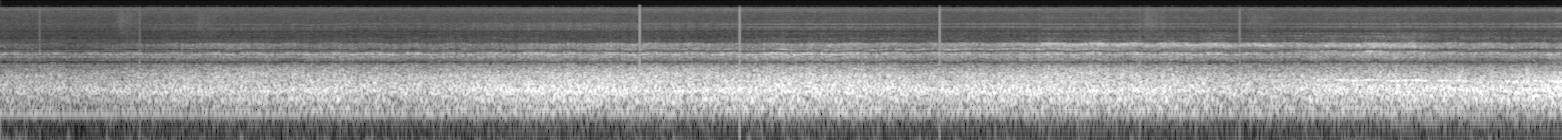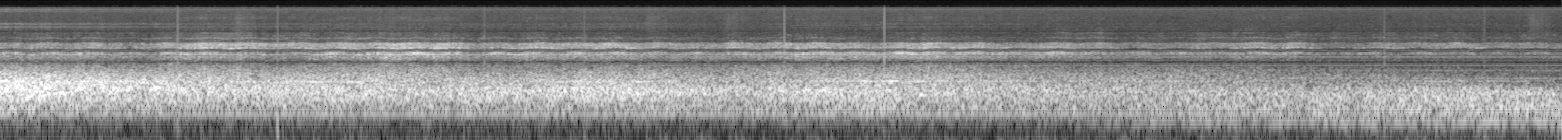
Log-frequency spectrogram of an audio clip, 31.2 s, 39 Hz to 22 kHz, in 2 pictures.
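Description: Grumman F-14A's twin TF30 turbofan jet engines during a landing and rollout: a steady jet roar with a high whine over it, swelling to its loudest about halfway through and then easing off.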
